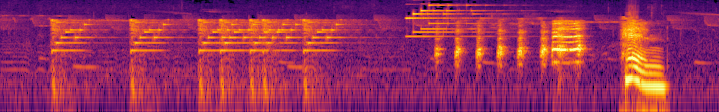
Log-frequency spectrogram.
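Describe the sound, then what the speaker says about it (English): A cartoon hen clucks in a series of short, loud, evenly spaced calls, then runs into a quicker rising burst of clucks and a sharp final squawk. "Hen."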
